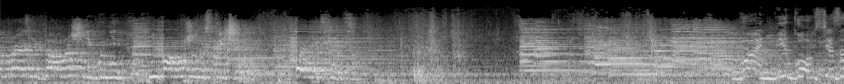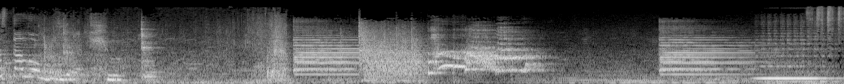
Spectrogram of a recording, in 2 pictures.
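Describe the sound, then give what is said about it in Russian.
A clock strikes the hour with a series of loud, ringing bell tones whose resonant hum lingers between strokes, while people talk over it. “Уже часы бьют.”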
